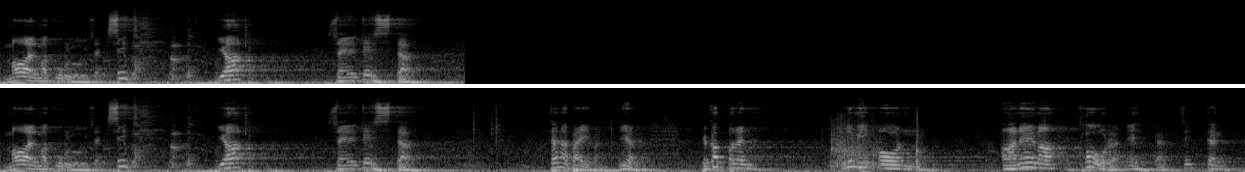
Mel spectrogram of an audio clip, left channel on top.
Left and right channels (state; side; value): drops out; left; at 4.7 s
